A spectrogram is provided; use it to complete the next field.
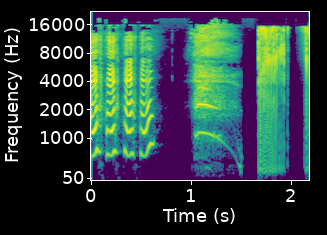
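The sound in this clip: A string of fart sounds: four quick buzzing blasts, then a longer one that slides downward, and finally a rough, raspy burst, all loud and separated by brief silences.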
